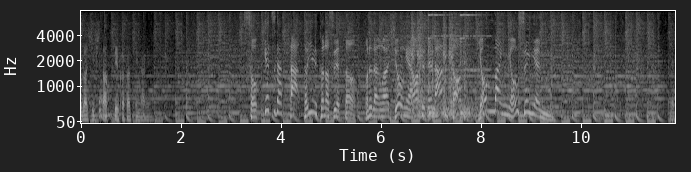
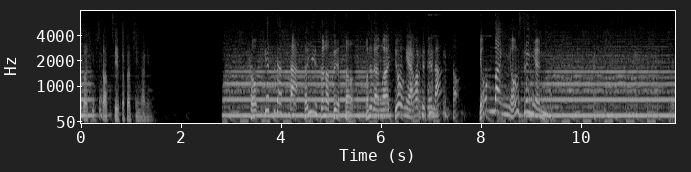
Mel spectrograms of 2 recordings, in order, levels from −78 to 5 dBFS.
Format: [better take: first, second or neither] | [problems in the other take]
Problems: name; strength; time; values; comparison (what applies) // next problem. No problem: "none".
first | noise reduction (neural mask model RNNoise)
